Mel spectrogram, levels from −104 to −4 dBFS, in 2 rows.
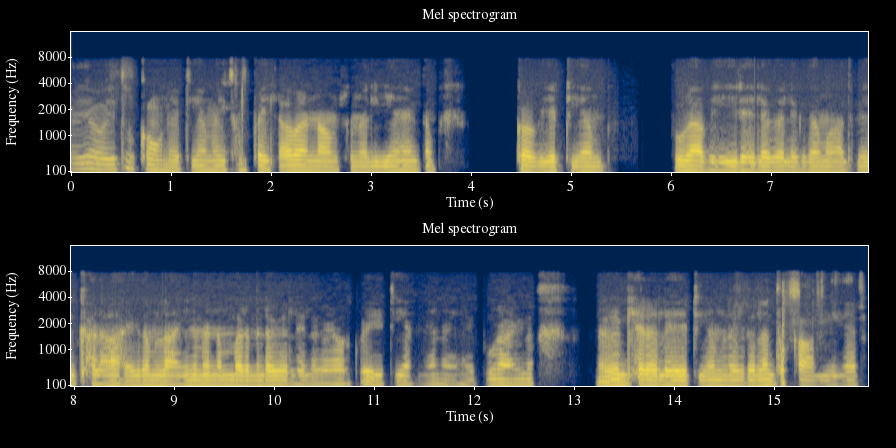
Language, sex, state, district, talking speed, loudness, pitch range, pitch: Magahi, male, Bihar, Lakhisarai, 190 wpm, -18 LUFS, 115-120 Hz, 120 Hz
